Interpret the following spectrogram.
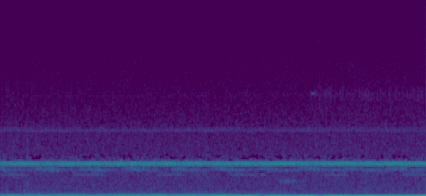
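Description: A steady low hum with a steady high-pitched whine above it, unchanging throughout: the background noise of the talk recording.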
